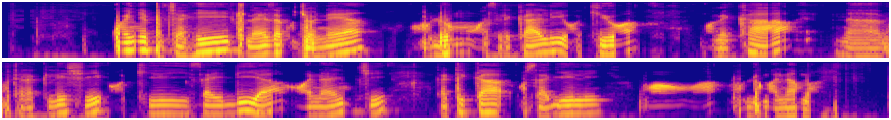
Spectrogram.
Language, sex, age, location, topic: Swahili, male, 36-49, Mombasa, government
